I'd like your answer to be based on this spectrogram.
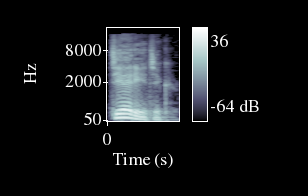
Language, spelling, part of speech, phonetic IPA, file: Russian, теоретик, noun, [tʲɪɐˈrʲetʲɪk], Ru-теоретик.ogg
- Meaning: theorist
